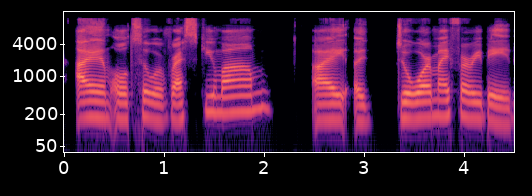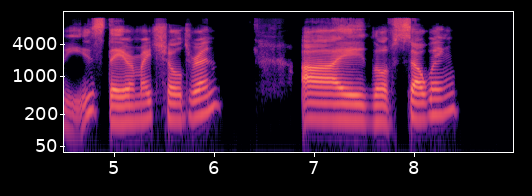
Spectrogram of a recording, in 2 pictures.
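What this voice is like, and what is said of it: Slight New York accent, mixed. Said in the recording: “a little bit of a New York accent too ... a little bit of a mixture in my accent”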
